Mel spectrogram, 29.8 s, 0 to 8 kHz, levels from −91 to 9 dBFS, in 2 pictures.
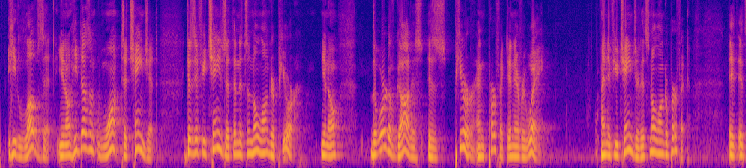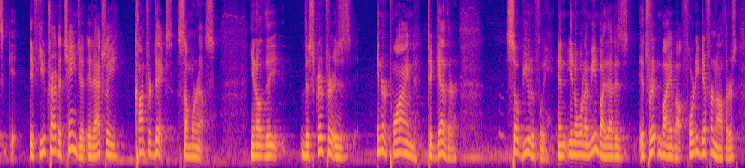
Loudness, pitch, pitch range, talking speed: -16 LUFS, 145 Hz, 130-175 Hz, 165 wpm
